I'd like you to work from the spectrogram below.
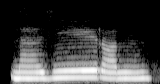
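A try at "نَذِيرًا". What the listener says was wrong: Yang panjang dinya.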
